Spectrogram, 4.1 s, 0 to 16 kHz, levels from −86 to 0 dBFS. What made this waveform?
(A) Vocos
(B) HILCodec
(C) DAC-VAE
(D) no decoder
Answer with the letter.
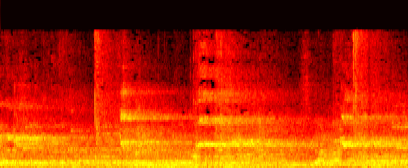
D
